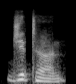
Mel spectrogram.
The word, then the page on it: gittern: Indian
